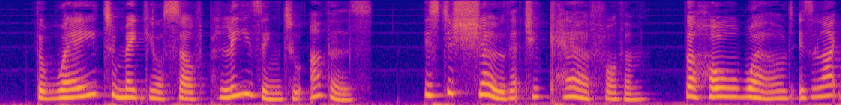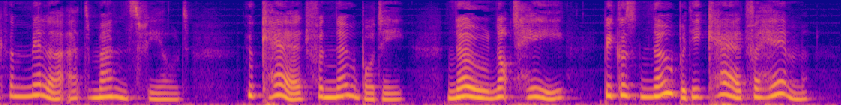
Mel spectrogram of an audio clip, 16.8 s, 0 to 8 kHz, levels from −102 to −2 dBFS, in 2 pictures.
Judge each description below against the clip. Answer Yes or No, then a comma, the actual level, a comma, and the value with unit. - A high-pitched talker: Yes, high, 230 Hz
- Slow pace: Yes, slow, 130 wpm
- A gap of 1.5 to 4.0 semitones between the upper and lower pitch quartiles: No, average, 4.9 semitones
